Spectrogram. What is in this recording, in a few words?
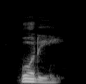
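"waddy", Australian English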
